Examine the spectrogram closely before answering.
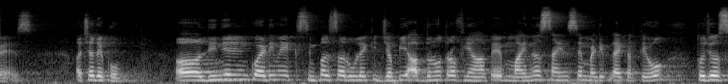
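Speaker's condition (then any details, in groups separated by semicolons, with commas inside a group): No condition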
